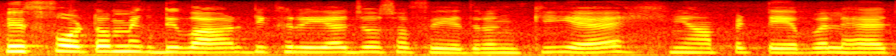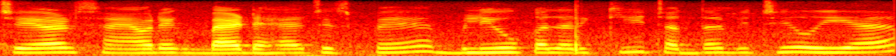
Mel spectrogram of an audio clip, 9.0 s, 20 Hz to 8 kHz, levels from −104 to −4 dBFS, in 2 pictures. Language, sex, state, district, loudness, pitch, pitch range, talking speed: Hindi, female, Haryana, Charkhi Dadri, -21 LUFS, 230 Hz, 220-250 Hz, 205 wpm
